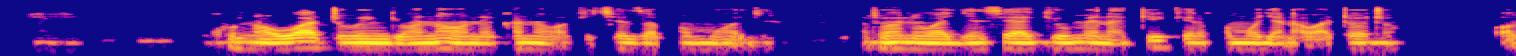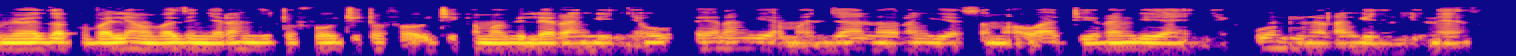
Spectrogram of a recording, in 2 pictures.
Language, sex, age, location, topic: Swahili, male, 18-24, Kisii, health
